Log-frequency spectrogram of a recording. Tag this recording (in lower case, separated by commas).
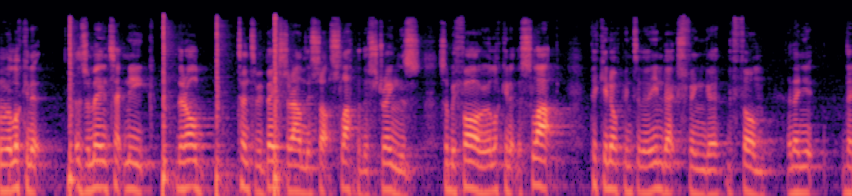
plucked string instrument, musical instrument, guitar, music, speech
